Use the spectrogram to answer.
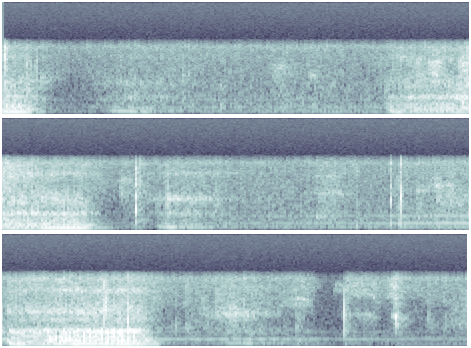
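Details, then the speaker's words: Loud snoring from a sleeping adult man, likened to a hippopotamus, recorded by friends. "Está cabrón, güey. Está cabrón. Está roncando, güey, como el popótamo."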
